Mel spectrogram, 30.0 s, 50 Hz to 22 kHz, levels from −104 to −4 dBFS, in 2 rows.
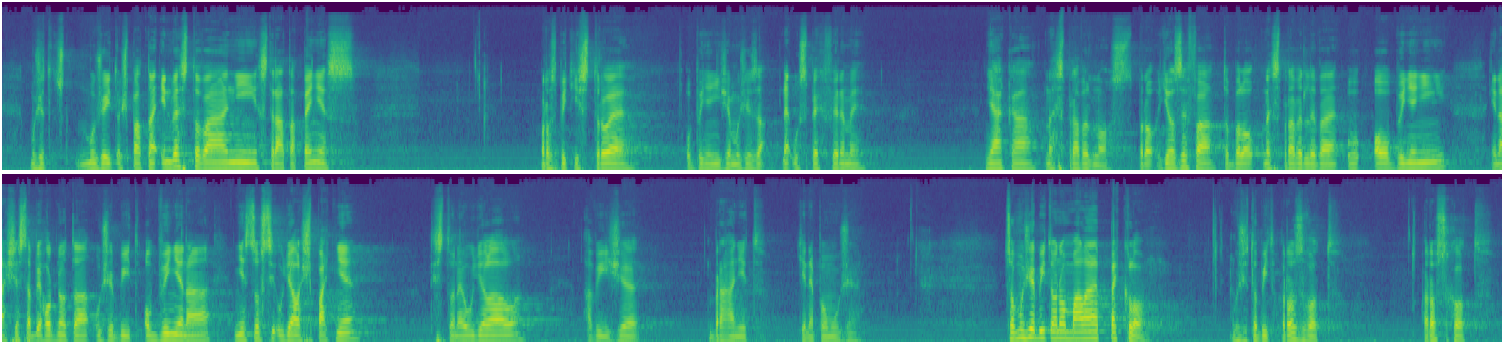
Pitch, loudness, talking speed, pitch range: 115 Hz, -21 LUFS, 110 wpm, 100-125 Hz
